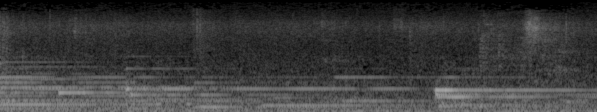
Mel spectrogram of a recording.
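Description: Piano playing a slow passage of held notes, with a louder chord struck about three seconds in.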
